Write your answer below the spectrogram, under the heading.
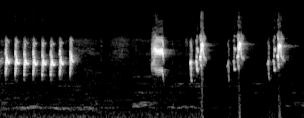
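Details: Tamed young long-tailed shrike from the wild, now singing steadily after three months in care: a rapid burst of seven even chattering notes, a pause, then isolated sharp whistled notes with clicks.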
